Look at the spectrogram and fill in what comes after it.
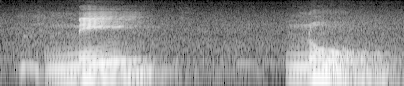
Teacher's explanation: Jadi ujung lidahnya nggak nempel ke gigi seri atas, dia di belakang gigi seri atas. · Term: huruf nun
